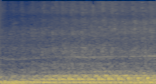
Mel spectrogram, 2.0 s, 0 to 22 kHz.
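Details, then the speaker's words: 2002 Toyota Sequoia 4.7 V8, after replacing a failed fuel pump (zero fuel pressure, cranked but wouldn't start): lines primed, then the engine catches quickly and settles into a smooth, steady low hum with an even beat; a healthy idle. "Right. Sounds good. Fuel pump. Got it started again."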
